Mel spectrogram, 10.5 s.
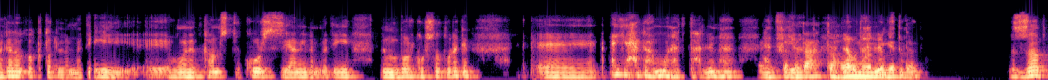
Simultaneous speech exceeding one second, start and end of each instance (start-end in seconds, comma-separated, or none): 7.6-9.2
